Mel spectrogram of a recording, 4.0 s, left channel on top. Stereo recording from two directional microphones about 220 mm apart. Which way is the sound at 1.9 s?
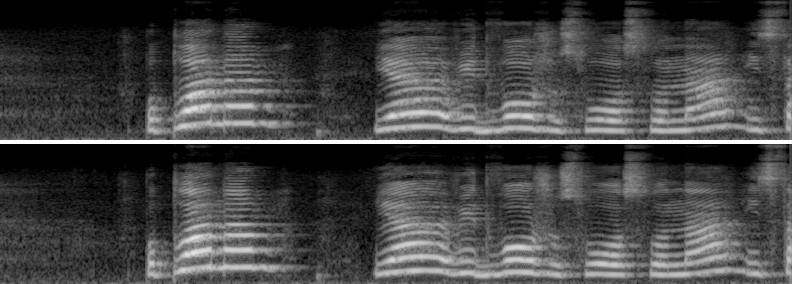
20° right (ahead or behind).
